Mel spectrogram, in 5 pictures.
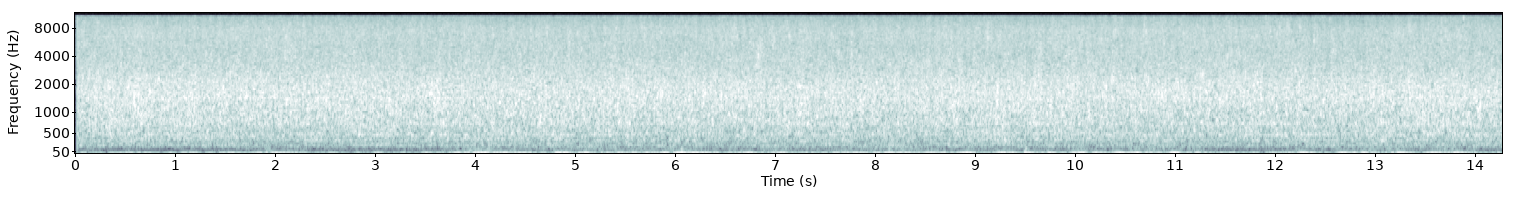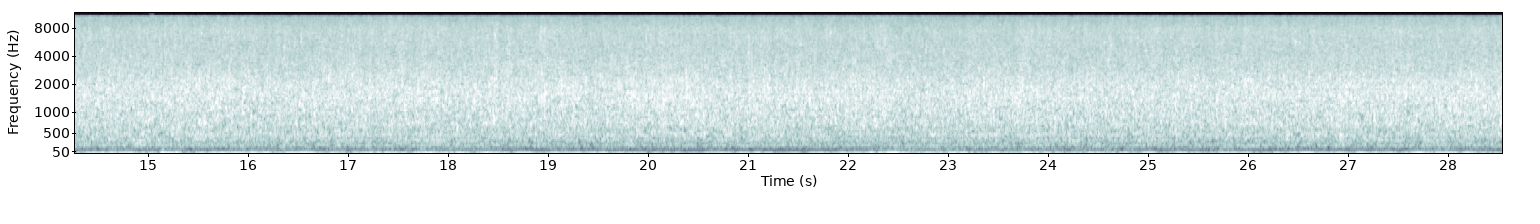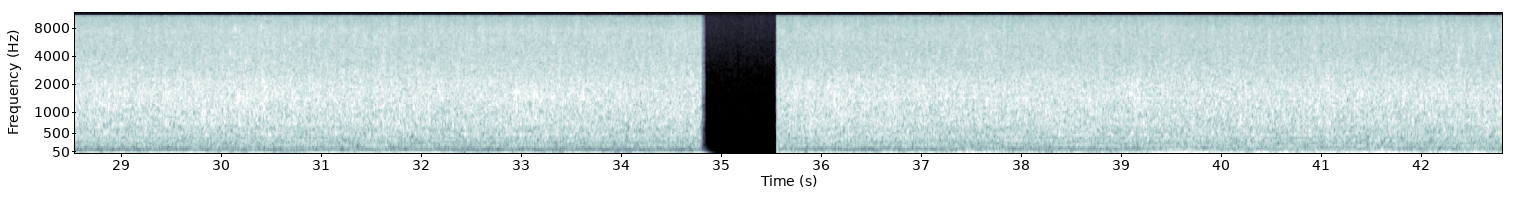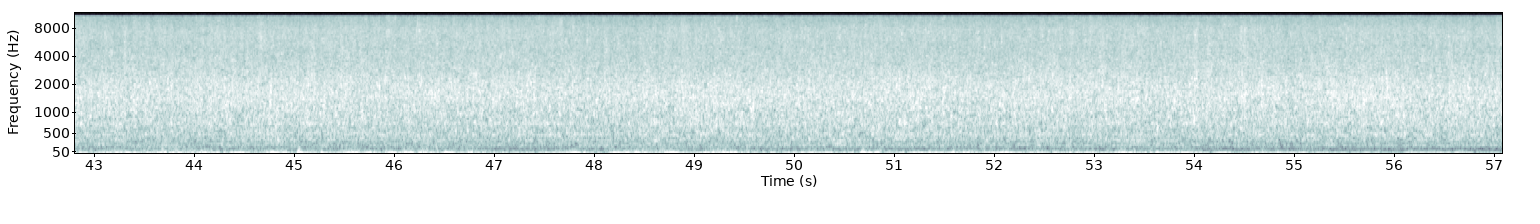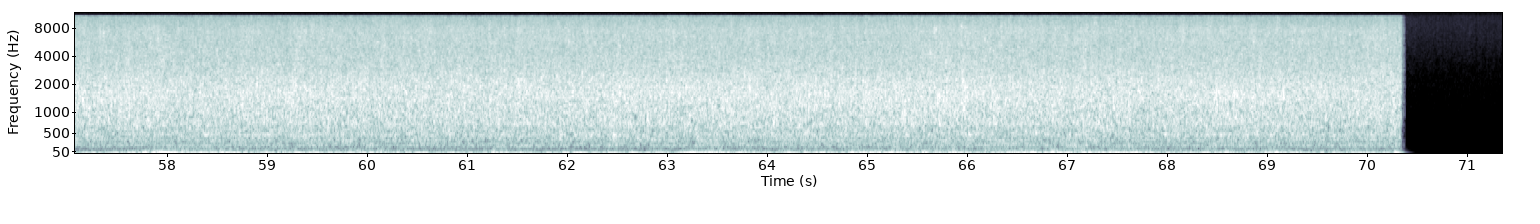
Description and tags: Water Pipe Outfall
Stream culvert outfall onto a beach. Blue Yeti mic onto MacbookAir.
stream, beach, water-outfall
